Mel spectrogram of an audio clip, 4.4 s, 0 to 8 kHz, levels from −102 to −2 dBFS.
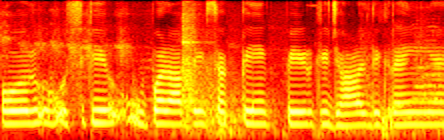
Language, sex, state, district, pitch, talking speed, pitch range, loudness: Hindi, female, Bihar, Sitamarhi, 235 Hz, 190 wpm, 230-245 Hz, -16 LUFS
